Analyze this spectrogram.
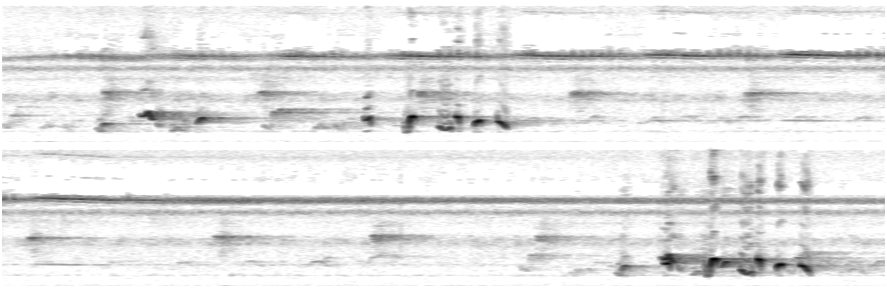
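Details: Nok dok taeng singing in a duel with wild birds: quick strings of high chirps and buzzy notes at the start, a quiet stretch of soft repeated tones, then another excited burst of chirping.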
